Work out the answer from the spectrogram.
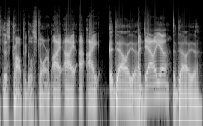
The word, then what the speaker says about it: Idalia: So anyway, we talk about Tampa-based stuff right now, and how do you officially pronounce this tropical storm? Idalia.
